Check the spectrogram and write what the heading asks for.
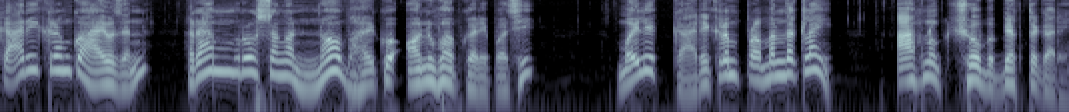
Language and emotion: Nepali, disgusted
